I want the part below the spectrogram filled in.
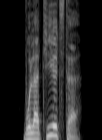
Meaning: inflection of volatil: 1. strong/mixed nominative/accusative feminine singular superlative degree 2. strong nominative/accusative plural superlative degree
- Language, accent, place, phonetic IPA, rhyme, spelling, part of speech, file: German, Germany, Berlin, [volaˈtiːlstə], -iːlstə, volatilste, adjective, De-volatilste.ogg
